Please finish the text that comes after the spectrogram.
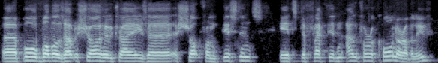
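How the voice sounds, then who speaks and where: A man whose mellow voice is on the high side speaks at normal speed with fairly even intonation. He's a football watchalong podcast host, giving casual, partisan live commentary full of exclamations.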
